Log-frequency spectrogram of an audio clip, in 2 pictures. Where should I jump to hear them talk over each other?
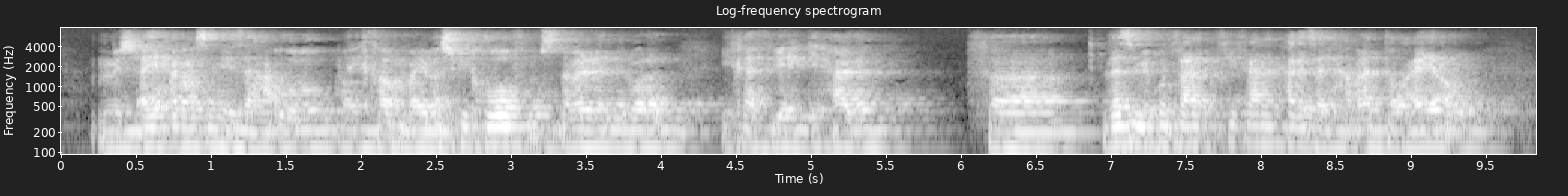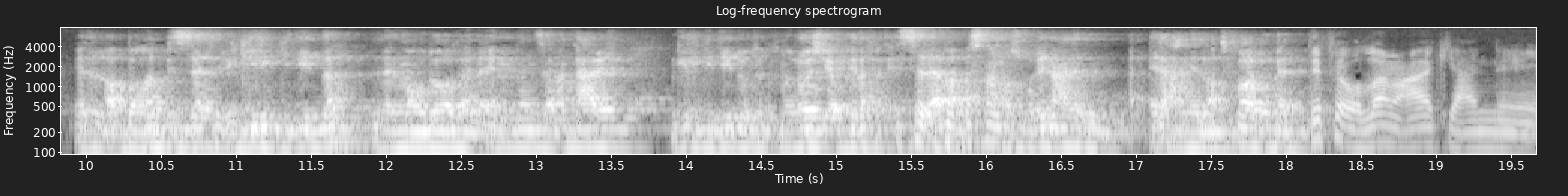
none

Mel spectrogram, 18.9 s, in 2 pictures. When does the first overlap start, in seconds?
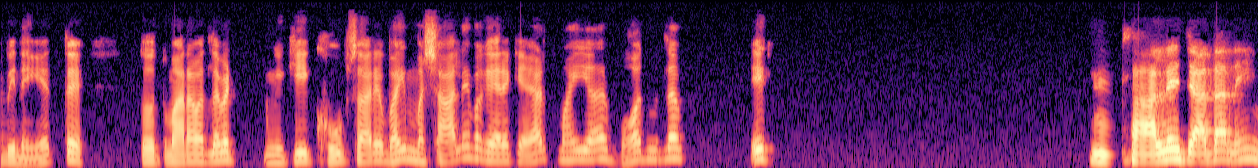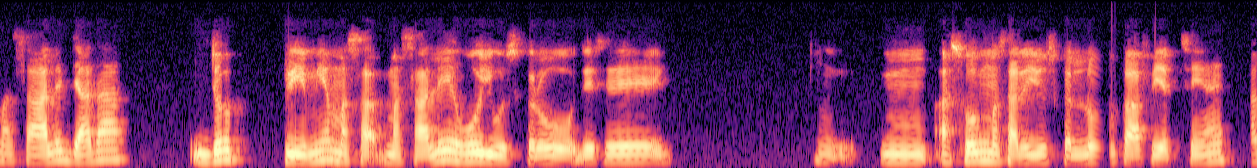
none

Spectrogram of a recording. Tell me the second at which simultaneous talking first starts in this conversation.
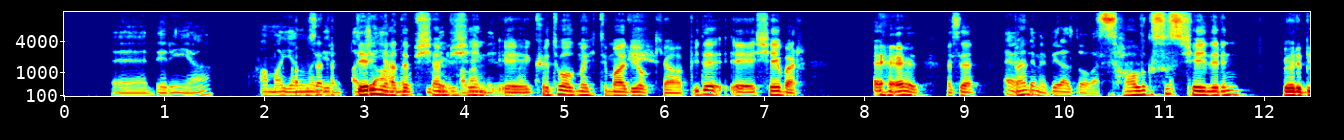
2.3 s

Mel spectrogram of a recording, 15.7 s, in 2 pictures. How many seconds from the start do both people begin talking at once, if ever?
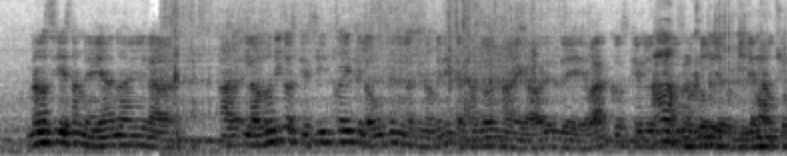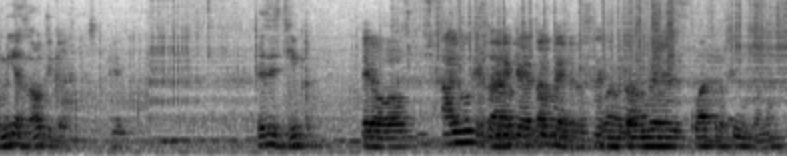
6.5 s

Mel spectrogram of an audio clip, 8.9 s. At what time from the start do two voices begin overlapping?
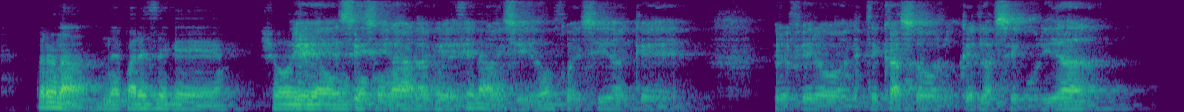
2.2 s

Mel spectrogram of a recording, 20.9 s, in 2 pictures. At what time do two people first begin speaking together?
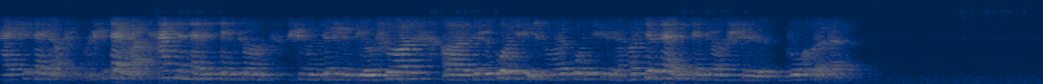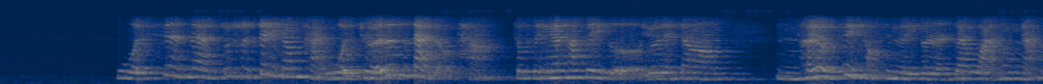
none

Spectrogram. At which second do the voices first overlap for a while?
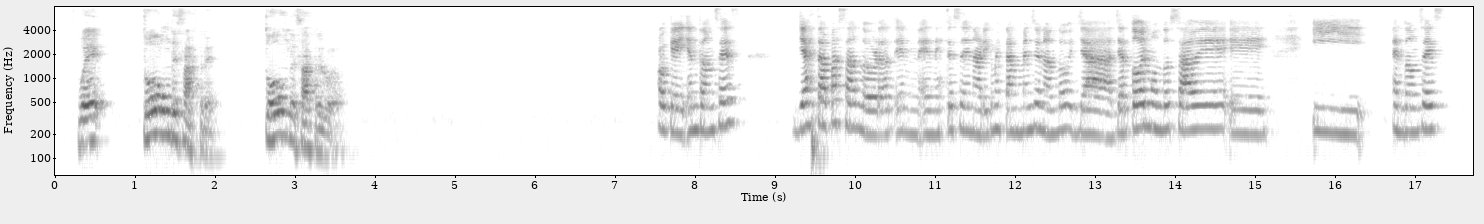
none

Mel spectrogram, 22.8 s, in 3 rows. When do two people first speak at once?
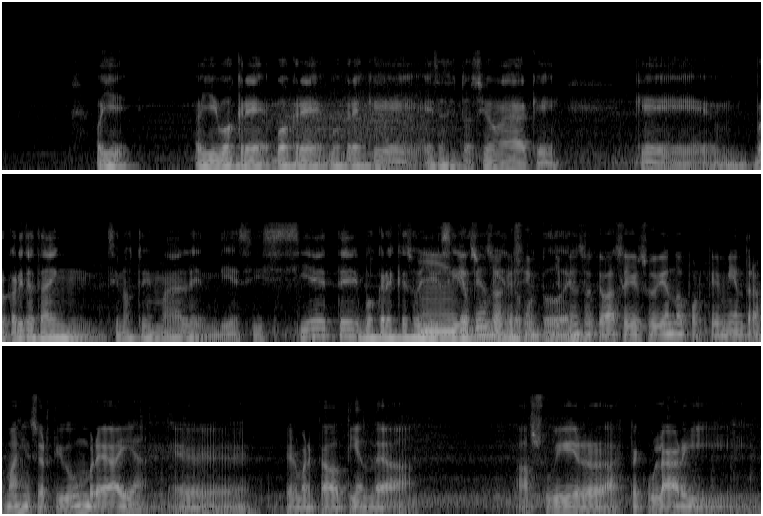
11.7 s

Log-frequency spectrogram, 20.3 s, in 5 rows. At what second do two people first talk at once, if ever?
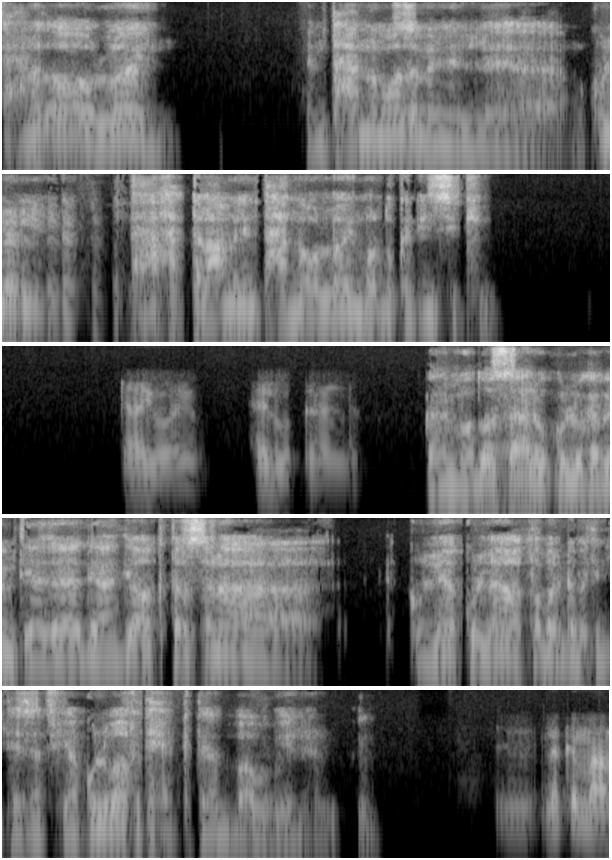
none

